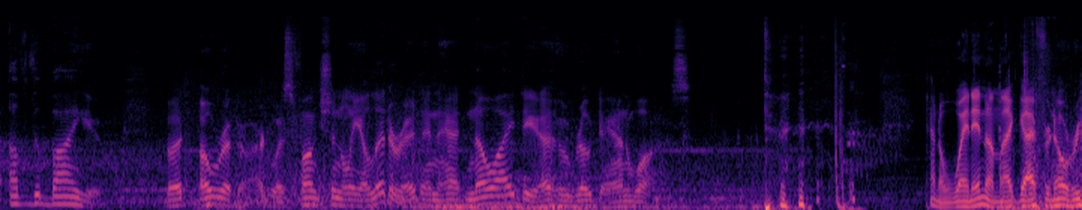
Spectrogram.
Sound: laughs

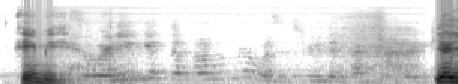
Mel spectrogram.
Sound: voiceover

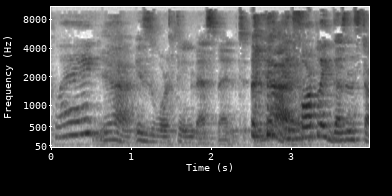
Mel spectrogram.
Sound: laughs

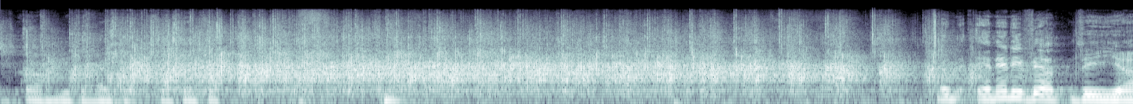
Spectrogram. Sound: applause

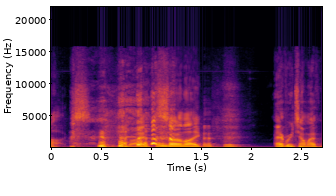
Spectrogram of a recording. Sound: laughs

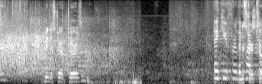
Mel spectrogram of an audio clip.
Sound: applause

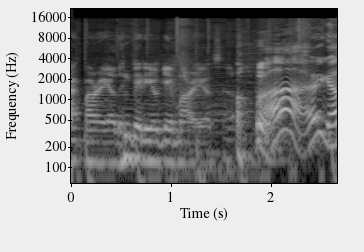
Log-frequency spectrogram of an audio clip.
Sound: laughs

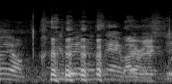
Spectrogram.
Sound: laughs

